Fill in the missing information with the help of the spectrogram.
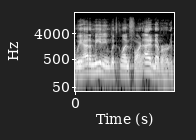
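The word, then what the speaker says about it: Glenfarne: And we had a meeting with Glen Farm. I had never heard of Glen Farm. I couldn't even pronounce Glen Farm. For the longest time, I was pronouncing it Glen Farm.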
